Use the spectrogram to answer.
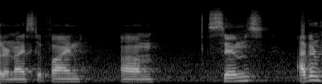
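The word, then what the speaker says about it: SIEM: Um SIMS, I've been pronouncing this wrong my entire life. I thought it was seam. Hope has informed me it's actually pronounced sim.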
